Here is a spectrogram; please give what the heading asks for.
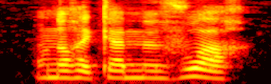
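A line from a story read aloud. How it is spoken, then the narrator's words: Murmur. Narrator (French): murmura-t-il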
